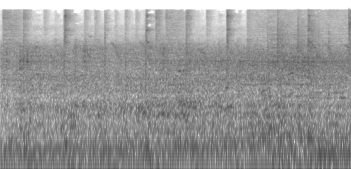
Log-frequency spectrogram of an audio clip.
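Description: A road vehicle passing by, a fairly noisy, steady sound of traffic, over background music.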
